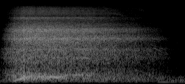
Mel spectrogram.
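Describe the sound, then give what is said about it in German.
A single breath drawn in through the nose, a loud airy hiss that starts strongly and fades away over a couple of seconds, heard alone without any voice. “wir atmen gemeinsam durch die Nase ein”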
